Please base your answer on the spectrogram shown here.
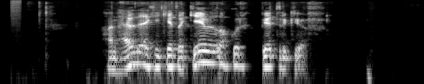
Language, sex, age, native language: Icelandic, male, 40-49, Icelandic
